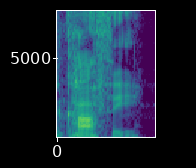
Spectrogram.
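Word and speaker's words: Coffey: dude named John John coffee right now John coffee yeah I'm coffee um like the drink but not spelled the same not at all yeah that's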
